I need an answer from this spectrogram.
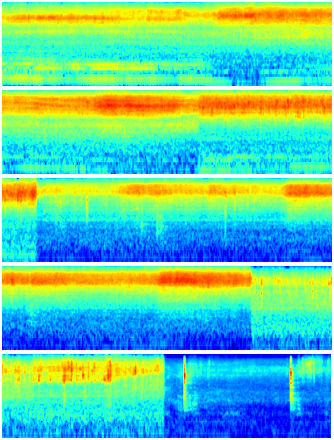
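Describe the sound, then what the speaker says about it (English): Bacon fries outdoors on a new Coleman Triton camping stove, a loud, continuous spitting sizzle that shifts in tone across several sections, with a few louder clicks near the end. "Will it cook bacon?"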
